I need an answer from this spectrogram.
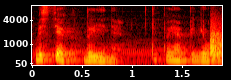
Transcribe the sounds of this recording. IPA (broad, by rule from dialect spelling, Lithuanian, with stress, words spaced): ʋʲɪs tʲiɛk ˈdʊjɪnʲɛ ˈtʲɪpʊ jɛm pʲɪˈɡʲɛʊ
